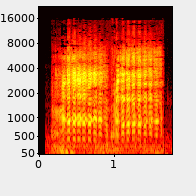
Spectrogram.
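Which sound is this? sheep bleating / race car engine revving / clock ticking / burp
sheep bleating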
